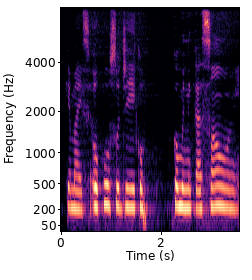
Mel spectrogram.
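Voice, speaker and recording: A woman speaks very slowly in a monotone with a fairly high pitch, a dark, mellow tone and a non-native accent, on a very clean recording with a silent background. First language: not Portuguese (speaking Portuguese). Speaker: refugee, panel speaker. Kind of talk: testimony. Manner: halting.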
